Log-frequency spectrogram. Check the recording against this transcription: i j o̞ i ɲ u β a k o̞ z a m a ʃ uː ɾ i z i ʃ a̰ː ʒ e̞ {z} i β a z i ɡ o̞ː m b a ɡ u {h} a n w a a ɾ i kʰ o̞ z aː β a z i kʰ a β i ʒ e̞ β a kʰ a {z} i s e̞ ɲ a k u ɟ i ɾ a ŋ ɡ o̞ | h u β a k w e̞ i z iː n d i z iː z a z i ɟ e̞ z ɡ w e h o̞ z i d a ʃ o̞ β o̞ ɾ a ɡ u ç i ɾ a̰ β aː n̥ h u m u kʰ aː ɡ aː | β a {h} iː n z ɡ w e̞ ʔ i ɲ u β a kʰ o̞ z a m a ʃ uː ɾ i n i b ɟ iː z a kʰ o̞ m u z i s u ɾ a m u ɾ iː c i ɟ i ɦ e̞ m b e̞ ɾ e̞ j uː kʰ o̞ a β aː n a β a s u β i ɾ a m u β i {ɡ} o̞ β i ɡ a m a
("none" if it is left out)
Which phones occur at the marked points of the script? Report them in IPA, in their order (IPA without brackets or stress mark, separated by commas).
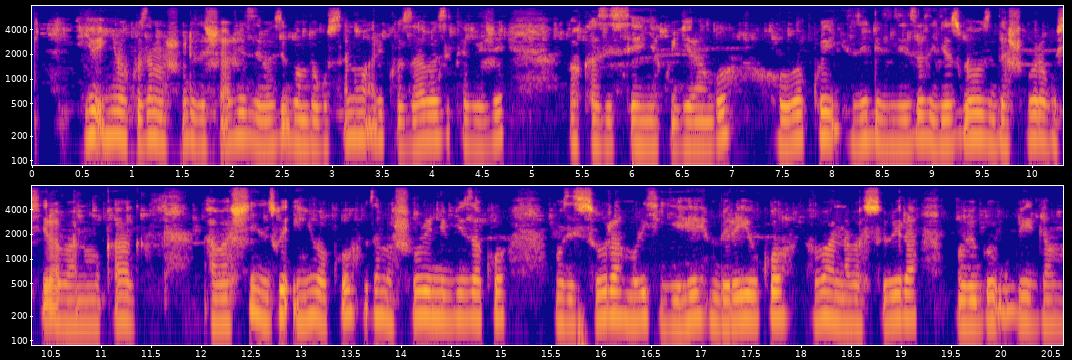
z, s, z, ʃ, ɡ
